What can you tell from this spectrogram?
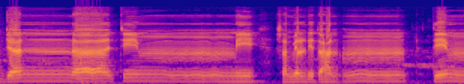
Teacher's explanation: apabila ada kasrotain bertemu dengan mim, maka kita masukkan tanwinnya ke mim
